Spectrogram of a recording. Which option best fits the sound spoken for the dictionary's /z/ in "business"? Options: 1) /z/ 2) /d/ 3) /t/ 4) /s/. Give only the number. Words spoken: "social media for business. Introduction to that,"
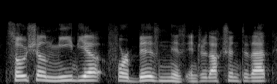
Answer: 1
